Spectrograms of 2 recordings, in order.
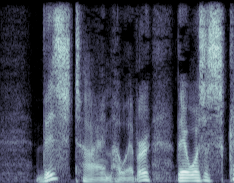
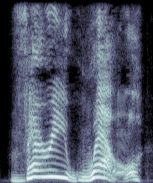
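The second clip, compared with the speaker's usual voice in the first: high, loud, slow scornful echo; spat; 8 semitones higher, 8 dB louder, much slower than usual. Acted. Riley throwing Donatella's words back, spitting them high. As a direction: spit the words back at him. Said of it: "spat Riley".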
